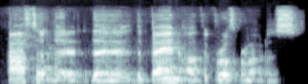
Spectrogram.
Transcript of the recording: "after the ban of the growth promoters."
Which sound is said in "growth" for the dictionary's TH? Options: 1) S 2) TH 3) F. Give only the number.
2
